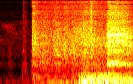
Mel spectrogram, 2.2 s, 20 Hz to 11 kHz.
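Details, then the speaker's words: Audi A3 1.8 Turbo: a harsh starter whir for under a second before the engine catches and roars. The noisy starter is to be taken apart, with new brushes, bushings as needed and lubrication. "va ese ruido que hace el arranque lo vamos a desarmar también vamos a cambiarle el carboncito hacerle los bujes que haga falta lubricar todo eso"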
